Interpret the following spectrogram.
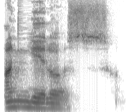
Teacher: So this first gamma, because there's a gamma after it, you put it in the back of your throat. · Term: double gamma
